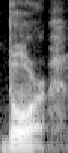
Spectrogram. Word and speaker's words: Durr: she has authored her name is beverly jones door uh did i pronounce the last one you sure did you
